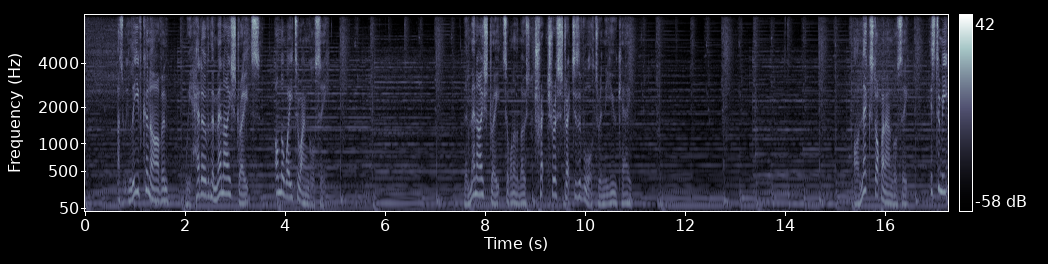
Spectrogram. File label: Narration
